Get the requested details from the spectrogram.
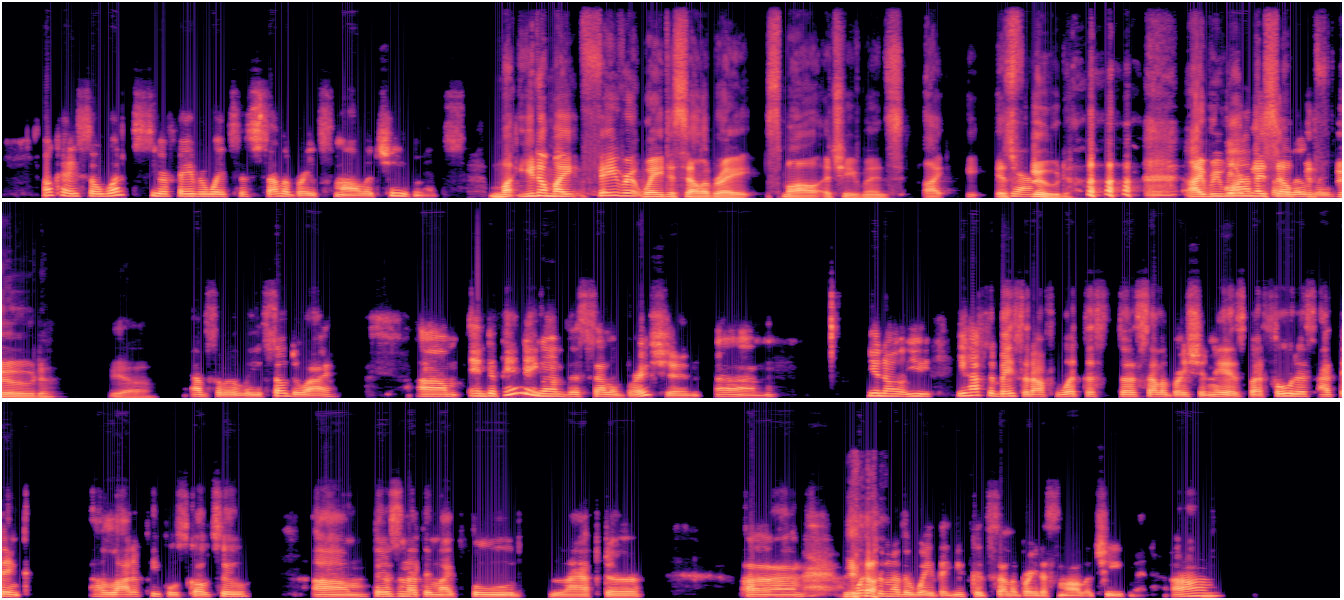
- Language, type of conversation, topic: English, unstructured, Why is it important to recognize and celebrate small successes in everyday life?
- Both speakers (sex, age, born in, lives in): female, 50-54, United States, United States; male, 55-59, United States, United States
- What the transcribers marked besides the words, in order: laugh; tapping; laughing while speaking: "Yeah"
